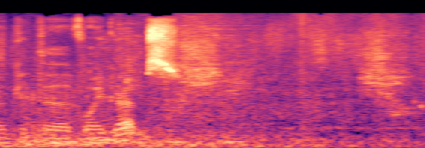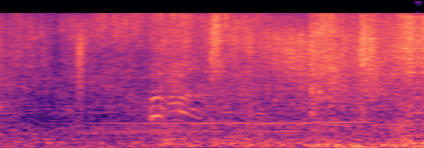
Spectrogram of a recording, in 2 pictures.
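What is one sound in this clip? Magical spell effects whoosh and crackle.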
